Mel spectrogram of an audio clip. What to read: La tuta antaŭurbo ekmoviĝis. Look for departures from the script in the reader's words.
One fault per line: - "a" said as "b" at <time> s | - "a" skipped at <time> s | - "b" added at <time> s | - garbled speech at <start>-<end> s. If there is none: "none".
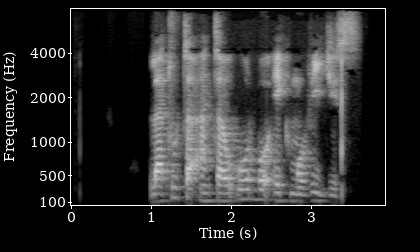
none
